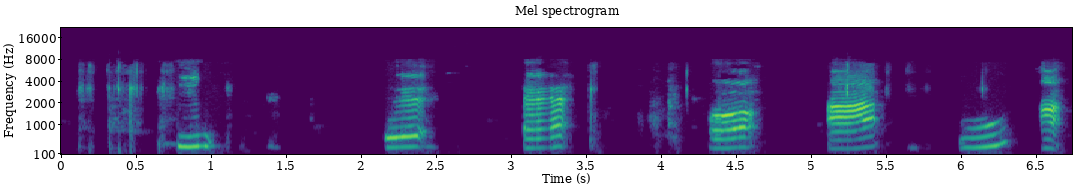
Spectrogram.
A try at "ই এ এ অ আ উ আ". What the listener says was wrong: আর একটু শর্ট হবে।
